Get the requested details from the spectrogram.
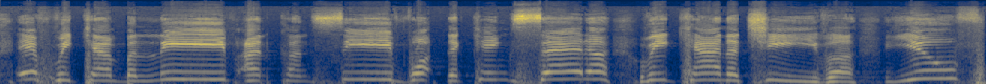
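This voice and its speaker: A man's raised, projected voice at an extremely high pitch, very slow pace, and ordinary pitch variation, with a dry, close sound without echo and noticeable background noise. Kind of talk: spoken word poetry performance. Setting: church youth convention.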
